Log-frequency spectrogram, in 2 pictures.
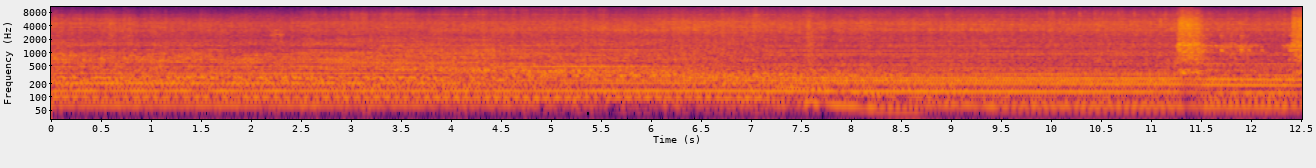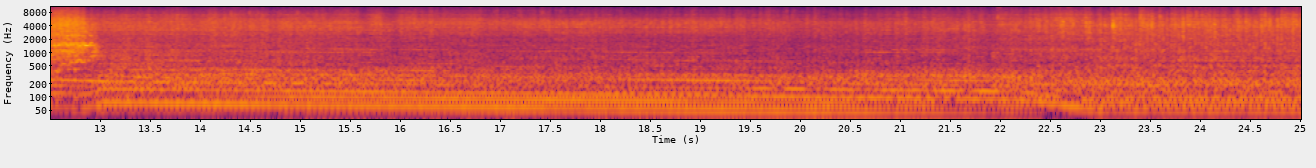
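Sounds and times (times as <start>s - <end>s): wood chipper engine running: 0.0s - 25.0s
short noisy bursts: 11.2s - 13.2s.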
